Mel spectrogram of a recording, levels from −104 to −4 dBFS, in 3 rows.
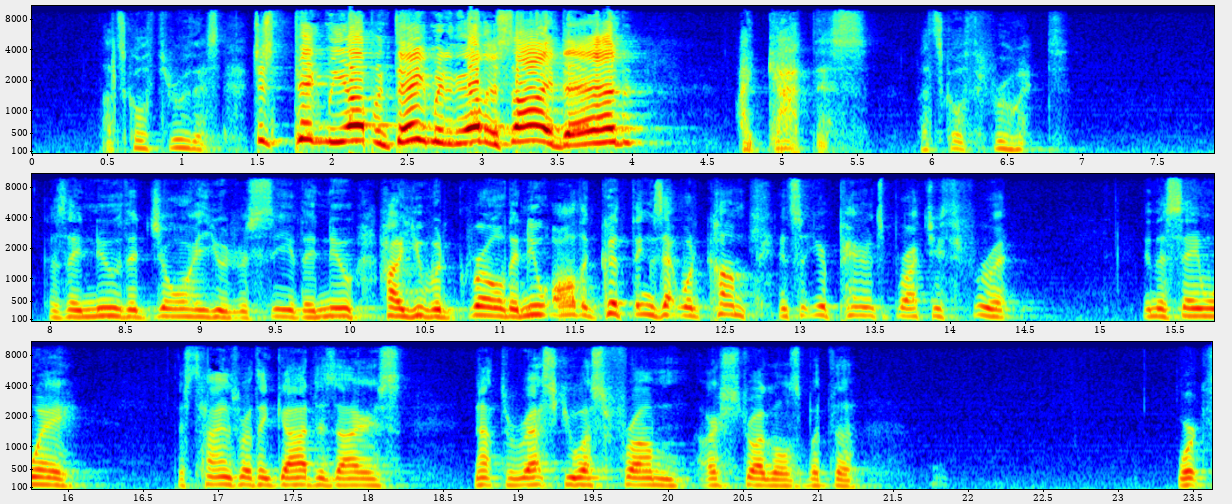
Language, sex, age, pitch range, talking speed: English, male, 40-59, 140-175 Hz, 190 wpm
